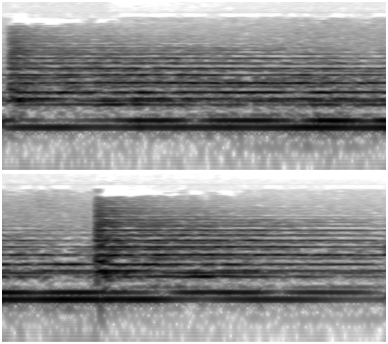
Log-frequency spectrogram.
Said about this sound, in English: A few minutes later, the bells of St. Peter's Basilica tolled the death of the Bishop of Rome.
